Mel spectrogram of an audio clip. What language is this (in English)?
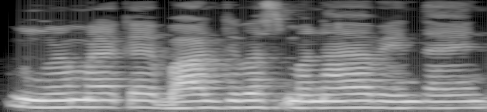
Sindhi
